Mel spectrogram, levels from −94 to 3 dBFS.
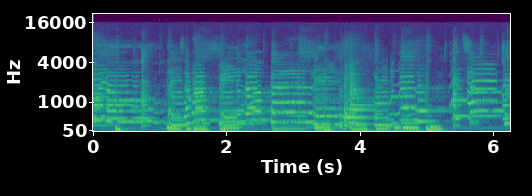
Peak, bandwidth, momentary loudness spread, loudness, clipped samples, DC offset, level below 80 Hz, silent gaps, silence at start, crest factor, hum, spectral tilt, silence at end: -8 dBFS; 16.5 kHz; 4 LU; -22 LUFS; under 0.1%; under 0.1%; -32 dBFS; none; 0 s; 14 dB; none; -5.5 dB/octave; 0 s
